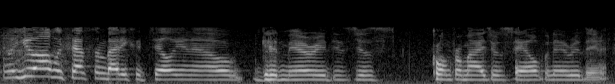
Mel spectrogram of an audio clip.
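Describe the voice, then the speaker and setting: A woman's voice: medium pitch, fairly even intonation, normal speed. A woman playing as a game show contestant, answering playfully off the cuff in slightly non-native phrasing. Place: television studio. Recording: dull, noisy old TV audio.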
